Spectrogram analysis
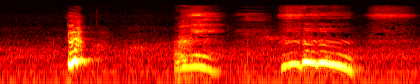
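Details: Person having hiccups for the first time: three short, sudden voiced hiccups about a second apart, each a quick catch of breath with a brief squeak; hiccups.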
